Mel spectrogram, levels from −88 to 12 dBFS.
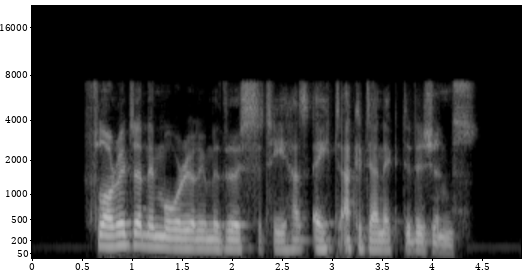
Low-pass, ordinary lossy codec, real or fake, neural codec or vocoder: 7.2 kHz; none; fake; codec, 16 kHz, 1 kbps, X-Codec, HuBERT features, trained on balanced general audio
